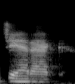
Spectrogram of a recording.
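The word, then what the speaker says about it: dearg: basically me okay and the next one is jerick yeah thank you though spelled like this there is an extra a there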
